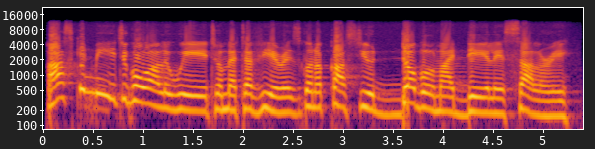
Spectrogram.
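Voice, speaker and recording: A woman playing a tough, principled mercenary for hire in a video game, speaking in a blunt, firm, measured way. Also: medium pitch, very animated, smooth, close to an everyday voice. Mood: firm, dismissive. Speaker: mercenary character in a strategy game. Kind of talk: video game voice clips, scripted refusals and barks.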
